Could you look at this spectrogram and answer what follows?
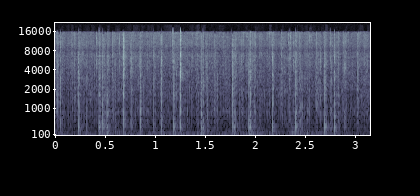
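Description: Rain falls onto a nearby surface in quick, irregular patters and taps, fairly faint but steady, with no voices.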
